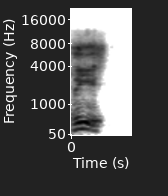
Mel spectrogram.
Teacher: Kalau for example we're doing this for professional purpose, to produce that words that had TH sound, how do we know we produce it correctly? By making sure that the tip of our tongue is actually between the teeth. That's when you know, when the tongue is outside the mouth, then you're producing the correct sound.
